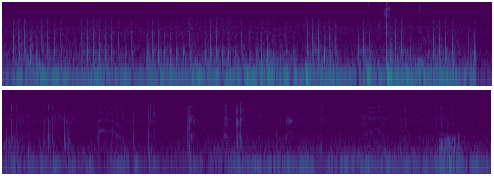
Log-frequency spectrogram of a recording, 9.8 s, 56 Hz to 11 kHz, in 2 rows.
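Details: Young kitten, 17 days old, in Tama City, Tokyo, purring while petted; strong rumbling purr for about five seconds, then it fades to quiet with light clicks and rustling.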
